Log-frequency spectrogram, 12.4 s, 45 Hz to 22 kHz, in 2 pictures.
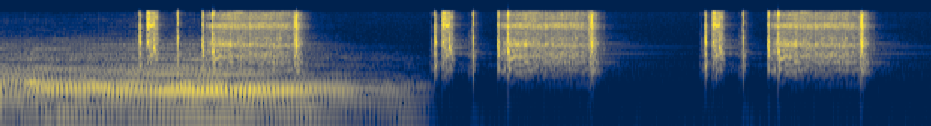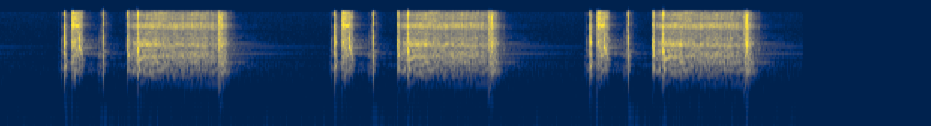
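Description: Camera shutter sound effects, six in a row about every 1.8 s. Each is two quick clicks followed by a short whir, like a motor drive winding on. Background music fades out under the first two of them.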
